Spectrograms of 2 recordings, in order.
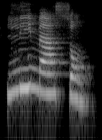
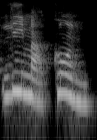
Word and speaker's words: limaçon: Un limaçon. Limaçon. Sinon, je vais dire limacon. Si no hay cédille y hay una C, se pronuncia K.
